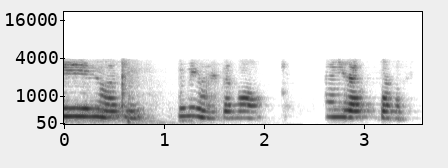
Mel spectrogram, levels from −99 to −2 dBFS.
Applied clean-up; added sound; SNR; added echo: neural mask model DeepFilterNet 3.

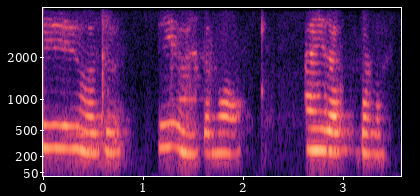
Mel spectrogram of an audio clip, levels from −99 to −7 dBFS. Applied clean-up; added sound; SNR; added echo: none; none; none; none.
